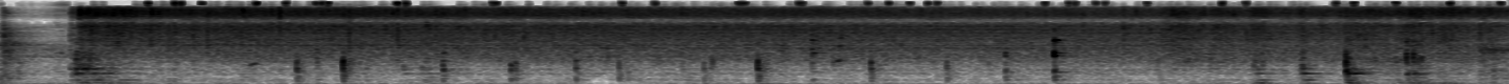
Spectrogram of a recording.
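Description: A cup and a half of onions sautéing in three to four tablespoons of regular olive oil: a steady, close sizzle broken by scattered clicks and scrapes of stirring, with no voices.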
